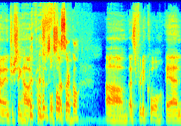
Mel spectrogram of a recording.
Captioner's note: chuckles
